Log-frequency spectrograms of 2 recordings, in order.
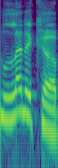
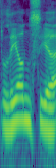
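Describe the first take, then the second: First: The name is said without an 'on' sound. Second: The name is said with an 'on' sound. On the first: This is how it was said before reading it properly. The speaker calls it wrong. "I've always pronounced it on Lenica" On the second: This is how it reads when read properly. The speaker calls it right. "now that I've actually properly read it, it's Leoncia"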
